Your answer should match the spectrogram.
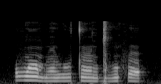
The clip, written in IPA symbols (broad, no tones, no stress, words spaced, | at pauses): vɔ̃bɛ̃vu tœ̃ ɡ͡ǀũfœ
